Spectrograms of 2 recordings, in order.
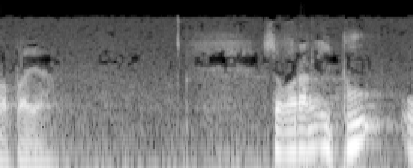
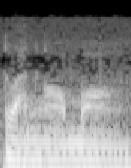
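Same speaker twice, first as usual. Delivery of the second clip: ordinary talk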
